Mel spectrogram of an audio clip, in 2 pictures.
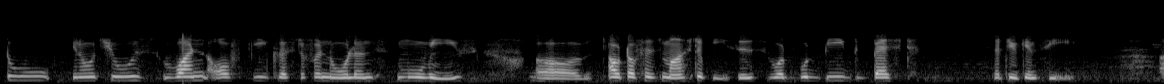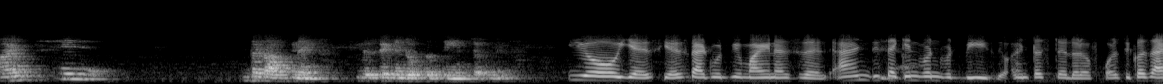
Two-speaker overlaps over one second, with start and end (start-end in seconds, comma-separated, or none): none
